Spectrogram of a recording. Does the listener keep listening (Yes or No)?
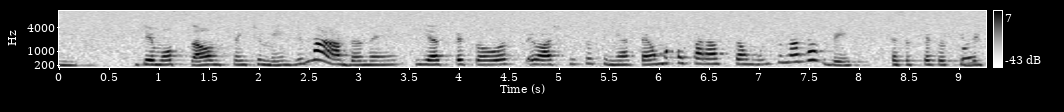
Yes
